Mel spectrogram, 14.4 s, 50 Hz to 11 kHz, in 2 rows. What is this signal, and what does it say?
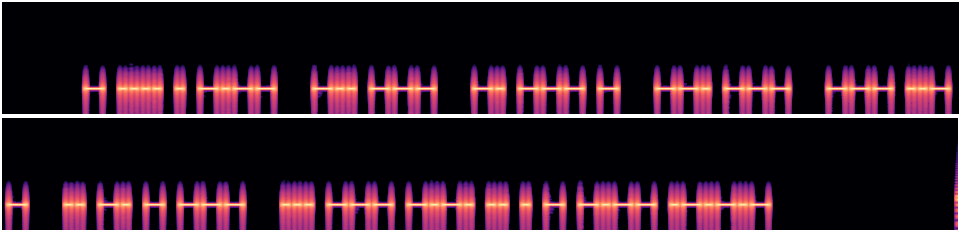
Morse code, heard as a keyed tone, about 28 wpm, 700 Hz. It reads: THEY DO NOT GO OUT INTO SOCIETY.
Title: Sentences from Top 700 Words 28wpm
